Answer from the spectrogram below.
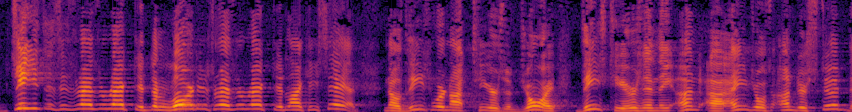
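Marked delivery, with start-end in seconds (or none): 0.1-3.6 raised, high preaching cry; exultant proclamation. Acted. Preacher imagining joy that the Lord is resurrected, exultant proclamation. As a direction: ring it out like joyful news.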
